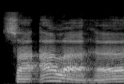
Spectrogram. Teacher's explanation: ha fathah alif mad thobi'i panjang dua harakat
